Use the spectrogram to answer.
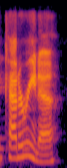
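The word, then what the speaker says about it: Katherina: question are we pronouncing Caterina I would say no th I would say Caterina with a hard T tatata but also most people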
